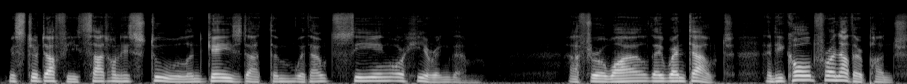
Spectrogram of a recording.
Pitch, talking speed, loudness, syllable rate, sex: 140 Hz, 180 wpm, -18 LUFS, 4.5 syllables/s, male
